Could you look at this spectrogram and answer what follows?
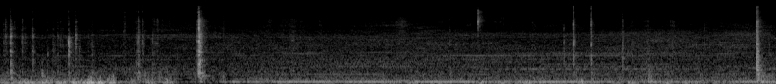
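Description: Sharp plastic clicks as grille tabs and push-in trim clips are snapped into place on a Mercedes Sprinter's front grille, loudest about two seconds in and again near the end, with a few lighter clicks between. A steady low hum runs underneath.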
